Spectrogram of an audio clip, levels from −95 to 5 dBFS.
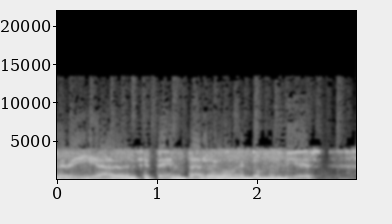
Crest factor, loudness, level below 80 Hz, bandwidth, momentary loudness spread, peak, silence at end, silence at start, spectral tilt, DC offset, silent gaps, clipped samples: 12 dB; -17 LUFS; -50 dBFS; 13.5 kHz; 3 LU; -6 dBFS; 0 s; 0 s; -5.5 dB/octave; under 0.1%; none; under 0.1%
